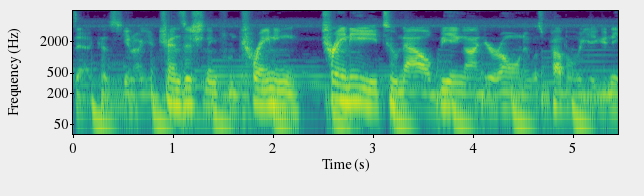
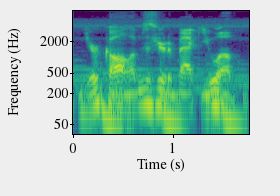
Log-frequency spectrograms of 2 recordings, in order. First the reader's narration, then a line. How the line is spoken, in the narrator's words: I just chuckled and said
